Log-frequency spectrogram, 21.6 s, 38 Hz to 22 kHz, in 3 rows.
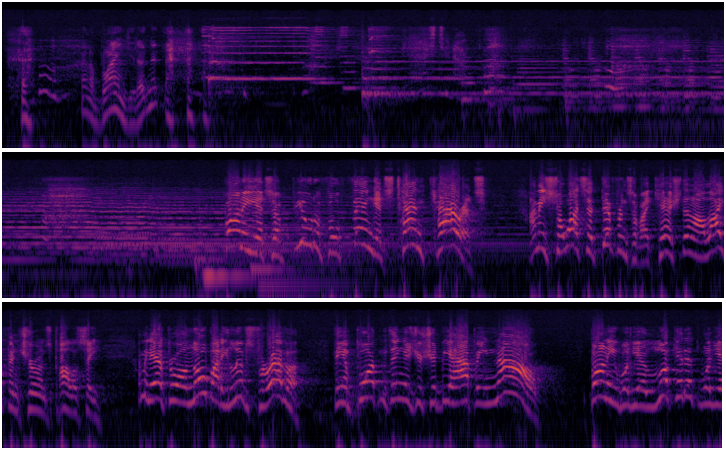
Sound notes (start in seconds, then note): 1.6 chuckles; 2.0 whimpering; 4.0 whispering; 6.4 whimpering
